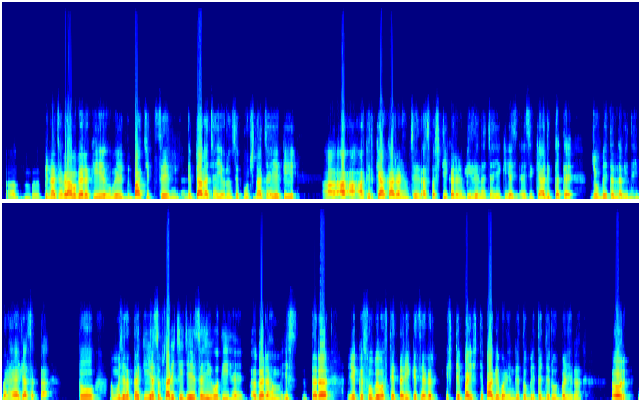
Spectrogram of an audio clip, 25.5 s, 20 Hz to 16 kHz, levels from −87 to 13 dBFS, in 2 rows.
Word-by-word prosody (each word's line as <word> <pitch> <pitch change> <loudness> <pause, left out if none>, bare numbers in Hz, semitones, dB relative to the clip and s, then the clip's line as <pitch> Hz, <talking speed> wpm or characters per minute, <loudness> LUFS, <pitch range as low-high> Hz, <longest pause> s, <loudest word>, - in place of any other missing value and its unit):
ब - - -12
बिना 135 +2 +1
झगड़ा 130 +3 +4
वगैरह 135 -3 +4
किए 120 -3 0
हुए 135 +6 -2
बातचीत 130 +3 +1
से 145 -2 +1
नि 120 -1 -12 0.2
निपटाना 115 0 +4
चाहिए। 110 +1 -6
और 120 - -6
उनसे 130 +4 -6
पूछना 145 0 -5
चाहिए 130 -2 -2
कि 130 +1 -5 0.6
अ, - - -21
आ 125 +2 +3
आ - - +1 0.2
आखिर 130 +2 -5
क्या 125 -1 +6
कारण 110 0 +3
है 120 - -8
उनसे 125 +1 -6
स्पष्टीकरण 125 0 -4
भी 130 - -6
लेना 105 -1 -4
चाहिए 105 +1 -8
कि, 110 +1 -11
ऐसी 105 0 -5
ऐसी 115 +1 -11
क्या 115 +1 0
दिक्कत - - -4
है, - - +2 0.4
जो 110 -2 -3
वेतन 110 +2 -3
अभी 105 +2 -3
नहीं 105 +1 -14
बढ़ाया 100 -1 0
जा - - +4
सकता। - - -7 0.7
तो, 150 +2 +3 0.3
मुझे 160 +7 +1
लगता 200 +1 +2
है 205 - +6
कि 195 0 -8
ये 185 - +6
सब 185 +1 -2
सारी 165 +1 +6
चीज़ें 180 0 +3
सही 155 -1 +2
होती 115 -2 -2
है, 115 -2 -5 0.3
अगर 140 -1 +4
हम 135 +2 -3
इस 150 -1 -8 0.3
तरह 145 +2 +7 0.5
एक 140 +1 -2
सुव्यवस्थित 140 +1 +2
तरीके 125 +3 +1
से 140 -1 -2
अगर 120 -1 +1 0.3
स्टेप 130 +4 -3
बाय 115 -1 +5
स्टेप 120 +4 -4
आगे 115 0 +5
बढ़ेंगे 115 +4 -5
तो 140 +1 -5
वेतन 120 0 -6
ज़रूर 115 +2 -5
बढ़ेगा। 125 +2 -5 0.7
और 130 0 +4
130 Hz, 170 wpm, -17 LUFS, 115-145 Hz, 0.7 s, तरह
